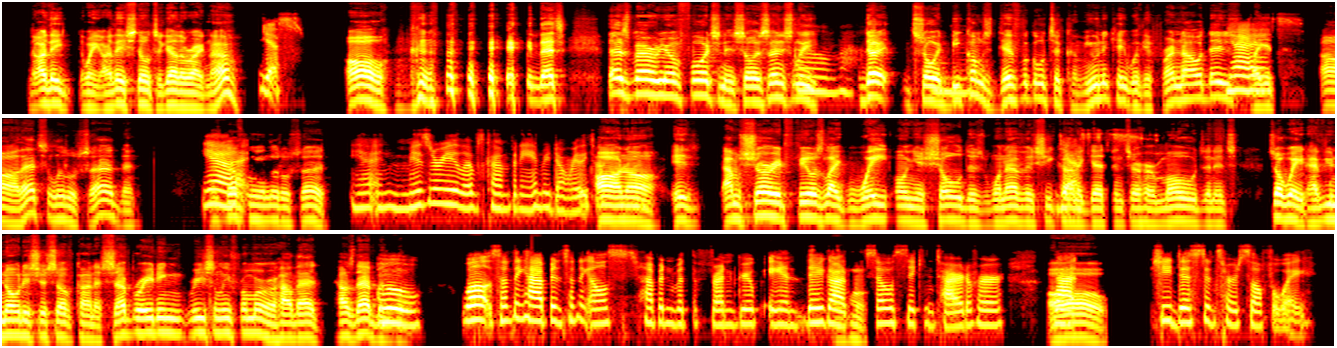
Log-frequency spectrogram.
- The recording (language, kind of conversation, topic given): English, unstructured, How do I handle a friend's romantic choices that worry me?
- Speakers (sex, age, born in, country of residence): female, 20-24, Philippines, United States; male, 30-34, United States, United States
- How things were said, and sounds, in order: laugh; other background noise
